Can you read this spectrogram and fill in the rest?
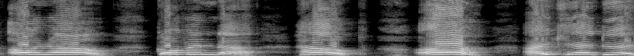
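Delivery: loud, high whiny cry for help; panicked plea. Retold or imitated. Speaker mocking herself begging Govinda, loud and whiny. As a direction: beg Govinda like a helpless child. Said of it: "and then I'm like".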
